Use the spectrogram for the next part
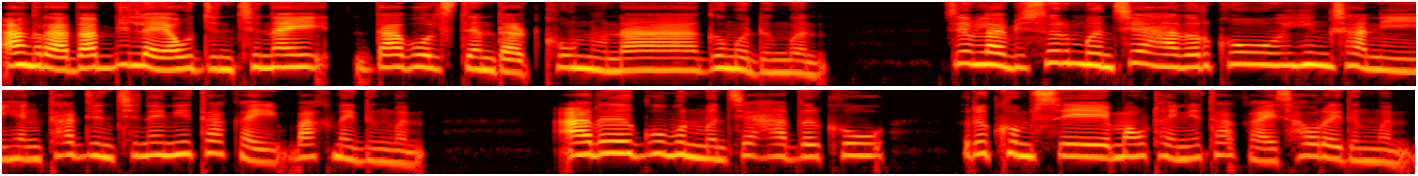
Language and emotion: Bodo, disgusted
